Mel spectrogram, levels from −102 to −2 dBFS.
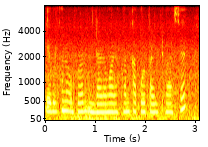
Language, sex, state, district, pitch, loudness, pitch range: Assamese, female, Assam, Kamrup Metropolitan, 225 Hz, -14 LUFS, 220-235 Hz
